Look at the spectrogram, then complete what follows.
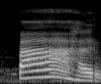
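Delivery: pájaro with strong stress on first syllable pá. Portuguese lesson on the Spanish word pájaro: stress on pá in pájaro. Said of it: "A sílaba que eu pronunciei com mais intensidade foi pá".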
